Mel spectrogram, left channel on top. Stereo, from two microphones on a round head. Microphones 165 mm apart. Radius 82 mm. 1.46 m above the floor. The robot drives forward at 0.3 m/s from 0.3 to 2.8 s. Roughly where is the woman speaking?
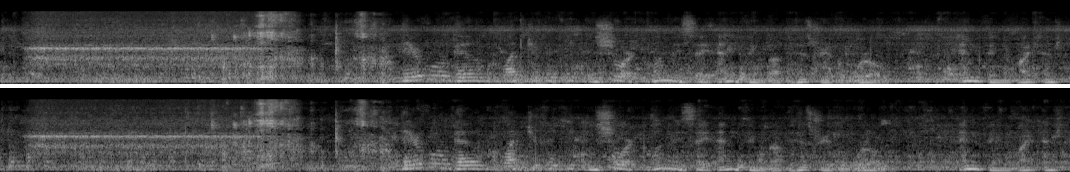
Centre.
